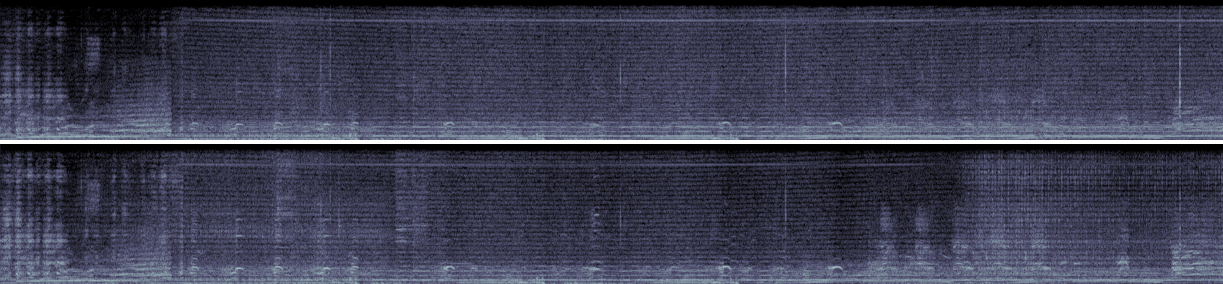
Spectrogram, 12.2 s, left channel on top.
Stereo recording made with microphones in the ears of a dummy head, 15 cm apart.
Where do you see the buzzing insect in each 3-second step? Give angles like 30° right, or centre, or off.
10° right, 10° left, 30° left, 40° left.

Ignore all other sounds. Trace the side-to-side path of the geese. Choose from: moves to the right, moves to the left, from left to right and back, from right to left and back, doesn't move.
doesn't move.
